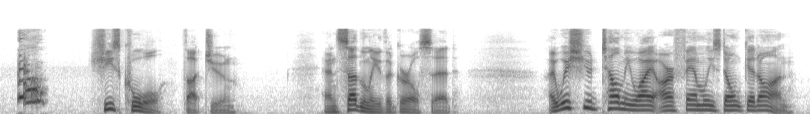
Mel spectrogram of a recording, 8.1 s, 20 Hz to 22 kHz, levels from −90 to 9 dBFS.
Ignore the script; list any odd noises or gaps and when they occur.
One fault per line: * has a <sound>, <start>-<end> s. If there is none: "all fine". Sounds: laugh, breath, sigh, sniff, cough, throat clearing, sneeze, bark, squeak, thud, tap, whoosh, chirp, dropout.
* has a bark, 0.2-0.5 s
